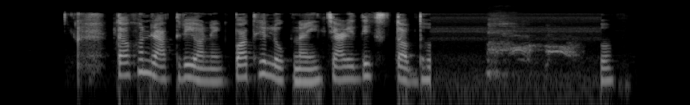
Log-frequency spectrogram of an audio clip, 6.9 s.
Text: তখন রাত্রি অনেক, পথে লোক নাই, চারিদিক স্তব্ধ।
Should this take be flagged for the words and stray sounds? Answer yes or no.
yes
